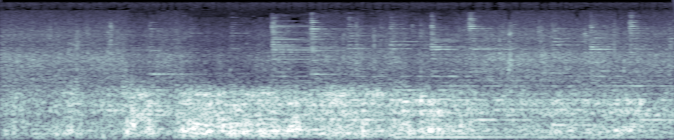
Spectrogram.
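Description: A storm at sea near Aigues-Mortes, heard from a boat, with a deep, continuous rumble of thunder rolling over a steady wash of rain as the waves grow, fairly loud, with no voices.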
